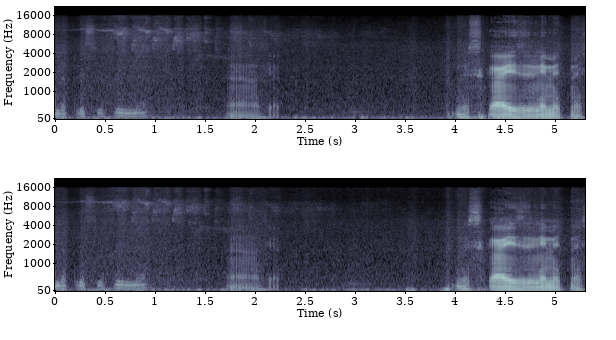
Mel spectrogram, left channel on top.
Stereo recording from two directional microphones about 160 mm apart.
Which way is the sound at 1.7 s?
Centre (ahead or behind).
